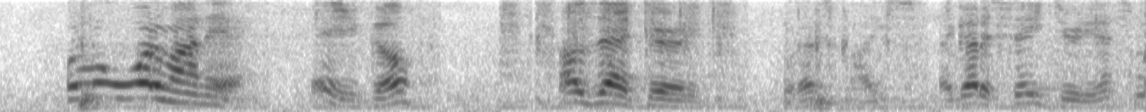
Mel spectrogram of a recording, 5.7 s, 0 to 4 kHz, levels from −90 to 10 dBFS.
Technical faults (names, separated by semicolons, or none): comfort noise in place of the background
